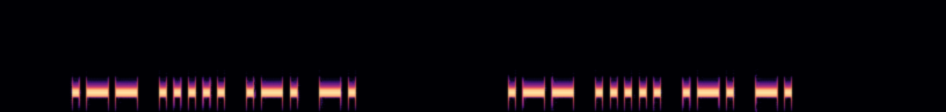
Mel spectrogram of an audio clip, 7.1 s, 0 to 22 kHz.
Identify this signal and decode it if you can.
Morse code, heard as a keyed tone, about 22 wpm, 700 Hz. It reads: W5RN W5RN
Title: USA Call Signs - 4 Characters - Repeated 2x - 22wpm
